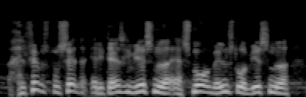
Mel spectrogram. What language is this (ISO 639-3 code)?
dan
